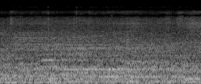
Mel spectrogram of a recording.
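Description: Steady, echoing din of an indoor swimming pool: water splashing and lapping around swimmers, with faint voices in the hall.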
